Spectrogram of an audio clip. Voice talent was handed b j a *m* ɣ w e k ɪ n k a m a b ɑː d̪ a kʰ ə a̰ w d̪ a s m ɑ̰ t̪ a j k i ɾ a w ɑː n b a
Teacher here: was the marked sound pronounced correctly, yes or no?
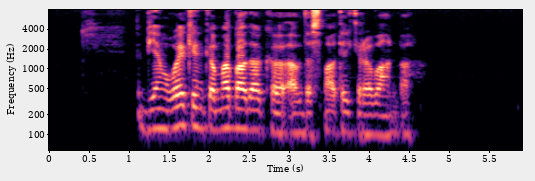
yes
